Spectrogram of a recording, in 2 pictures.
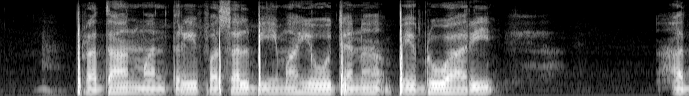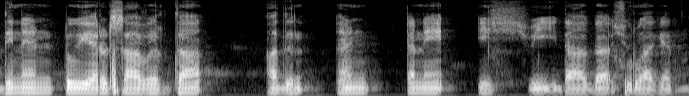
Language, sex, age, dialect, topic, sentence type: Kannada, male, 18-24, Northeastern, agriculture, statement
